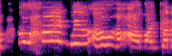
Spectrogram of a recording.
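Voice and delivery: high, loud mock squeal; starstruck fan gushing. Nobody at the table greeting Will Smith, mock starstruck squeal. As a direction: gush like an overwhelmed fan.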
